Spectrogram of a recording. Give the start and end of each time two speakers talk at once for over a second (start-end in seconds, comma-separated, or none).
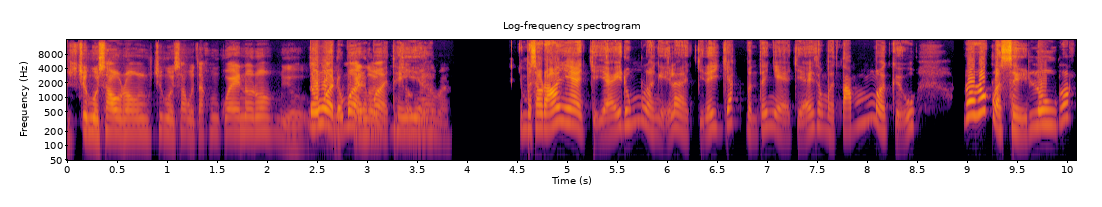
2.4-3.7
